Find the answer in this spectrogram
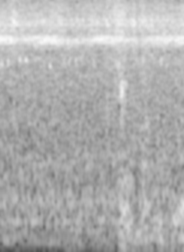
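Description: Background of a hall between sentences: a steady high-pitched tone over a soft hiss, with a brief faint murmur of voices near the end.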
